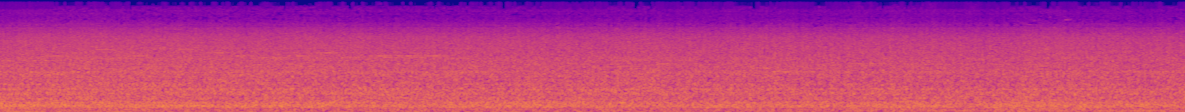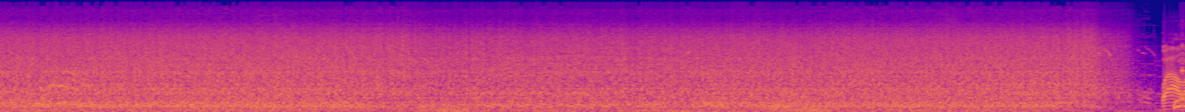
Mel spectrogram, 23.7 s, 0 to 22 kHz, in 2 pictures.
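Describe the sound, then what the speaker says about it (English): A harsh, continuous noise-like roar from a DK64 glitch triggered by playing an instrument while entering water, sustained loudly and evenly for over twenty seconds before cutting off abruptly. "if you play your instrument right as you enter water, then this lovely noise plays"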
